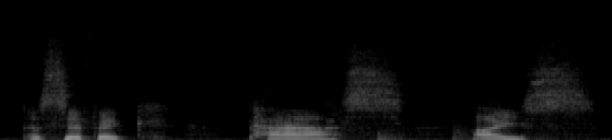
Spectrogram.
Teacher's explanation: it represents the s sound which is voiceless it's a fricative meaning air is flowing past the constriction in the vocal tract but it's making a hiss hissing sound as it goes and it's produced at the alveolar ridge in english it's normally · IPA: /s/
